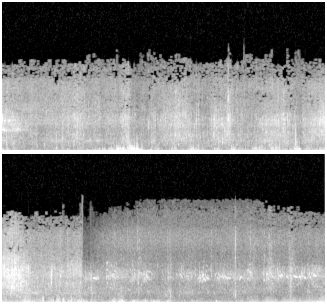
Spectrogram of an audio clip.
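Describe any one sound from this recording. Small waves slap against the hull of a kayak.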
